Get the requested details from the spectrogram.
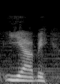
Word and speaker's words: Yahvé: Ellos no, ellos siguieron pronunciando este tetragrama y lo pronunciaban como Yahvé, ¿verdad? Entonces de ahí la iglesia lo retoma y dice, bueno, entonces si esta es la pronunciación que está más cercana a esos tiempos, pues bueno, es la pronunciación que ahora le damos y que le mencionamos Yahvé.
